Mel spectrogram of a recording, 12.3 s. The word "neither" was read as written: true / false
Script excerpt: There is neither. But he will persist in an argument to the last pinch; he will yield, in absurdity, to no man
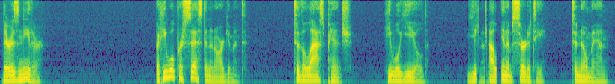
true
